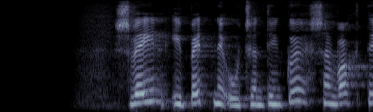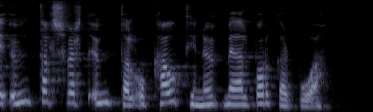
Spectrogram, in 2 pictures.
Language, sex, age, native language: Icelandic, female, 40-49, Icelandic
